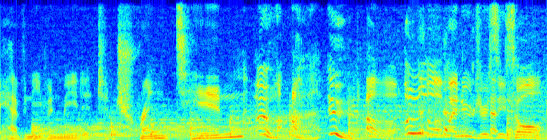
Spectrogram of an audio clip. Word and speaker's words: Trenton: even made it to Trenton. My New Jersey soul. You can't pronounce the second T in Trenton.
